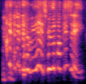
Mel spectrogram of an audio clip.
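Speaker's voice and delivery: mocking Kevin. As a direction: squeal it like a baffled Kevin. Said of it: "Kevin's like".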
